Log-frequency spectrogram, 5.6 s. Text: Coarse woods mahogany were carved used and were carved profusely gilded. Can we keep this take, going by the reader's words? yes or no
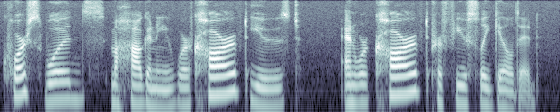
yes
